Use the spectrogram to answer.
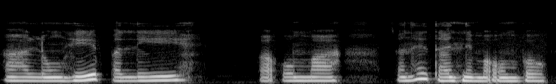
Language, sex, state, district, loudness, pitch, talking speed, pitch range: Mizo, female, Mizoram, Aizawl, -16 LUFS, 170 Hz, 150 wpm, 165-175 Hz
